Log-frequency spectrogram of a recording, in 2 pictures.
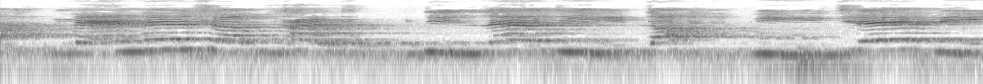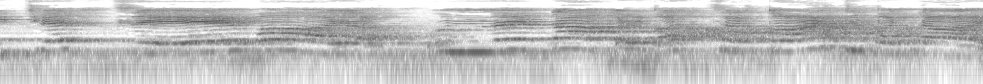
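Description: A young child singing a nursery rhyme into a microphone, in short phrases with brief pauses between them.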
